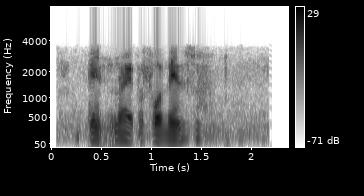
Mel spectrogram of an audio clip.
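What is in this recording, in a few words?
Dispatch, p25; WSO DISP 1; wake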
